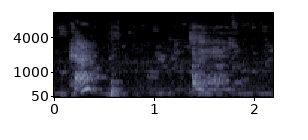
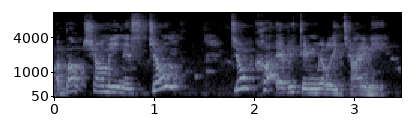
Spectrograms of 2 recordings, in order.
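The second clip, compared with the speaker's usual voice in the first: ordinary delivery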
